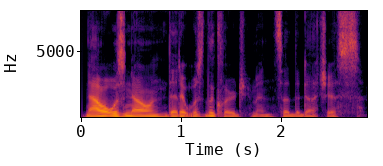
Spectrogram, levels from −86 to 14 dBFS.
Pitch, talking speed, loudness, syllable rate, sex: 95 Hz, 250 wpm, -19 LUFS, 5.5 syllables/s, male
